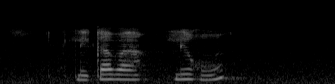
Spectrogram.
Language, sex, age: Northern Sotho, female, 20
